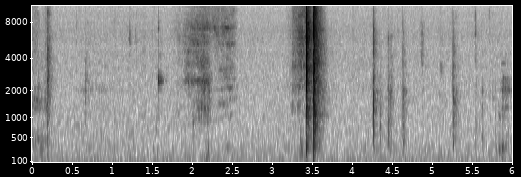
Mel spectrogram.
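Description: Plastic parts of a phone tripod and selfie stick being handled and fitted together: scattered light clicks, a brief rub about two seconds in, and one sharp double snap about three and a half seconds in, the loudest sound.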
